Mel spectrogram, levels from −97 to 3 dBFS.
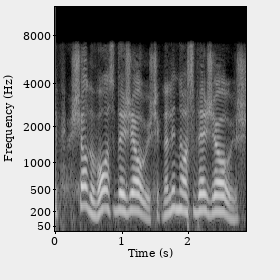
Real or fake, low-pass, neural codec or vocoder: fake; 7.2 kHz; codec, 16 kHz, 0.8 kbps, ZipCodec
